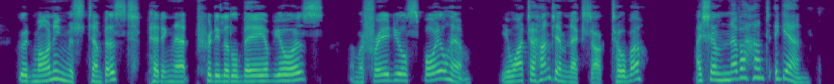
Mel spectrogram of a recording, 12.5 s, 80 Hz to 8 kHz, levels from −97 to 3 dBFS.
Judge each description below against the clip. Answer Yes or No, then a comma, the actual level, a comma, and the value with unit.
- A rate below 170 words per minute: Yes, slow, 135 wpm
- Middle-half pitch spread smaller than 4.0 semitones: No, average, 4.4 semitones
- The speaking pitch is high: Yes, high, 210 Hz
